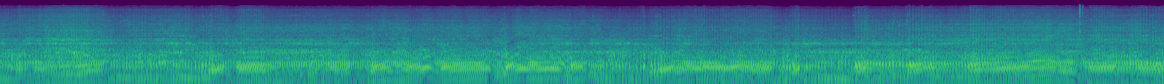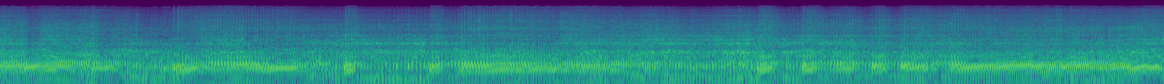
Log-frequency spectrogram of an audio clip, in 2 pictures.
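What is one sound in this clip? A dirt bike engine revs loudly up and down, close by.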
